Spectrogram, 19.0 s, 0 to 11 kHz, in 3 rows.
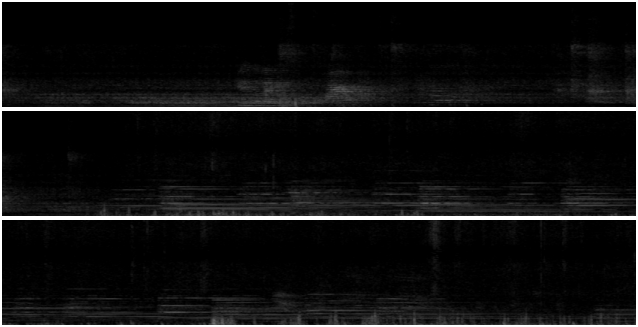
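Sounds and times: heavy low rumble: 0.0 - 5.2, 6.7 - 19.0
bells ringing: 7.0 - 19.0.

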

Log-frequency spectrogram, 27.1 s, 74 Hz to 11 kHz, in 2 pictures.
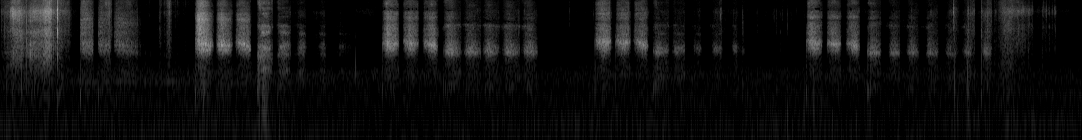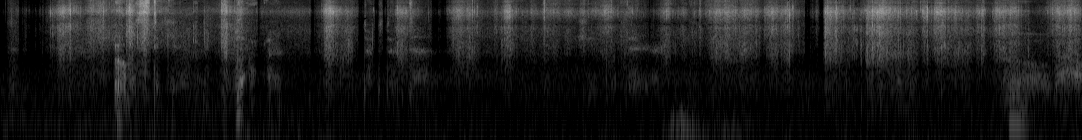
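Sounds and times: bird calling in rapid notes: 10.1 - 12.5.

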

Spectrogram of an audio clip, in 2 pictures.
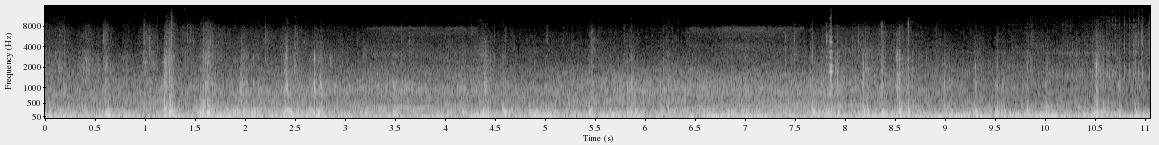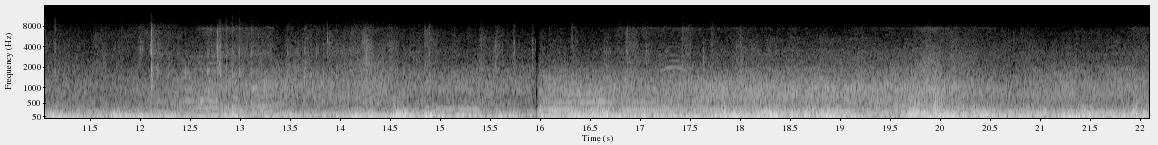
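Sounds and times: handlebar rattles and clicks: 0.0 - 16.0
road rumble: 0.0 - 22.0
wind buffeting microphone: 0.0 - 22.0.

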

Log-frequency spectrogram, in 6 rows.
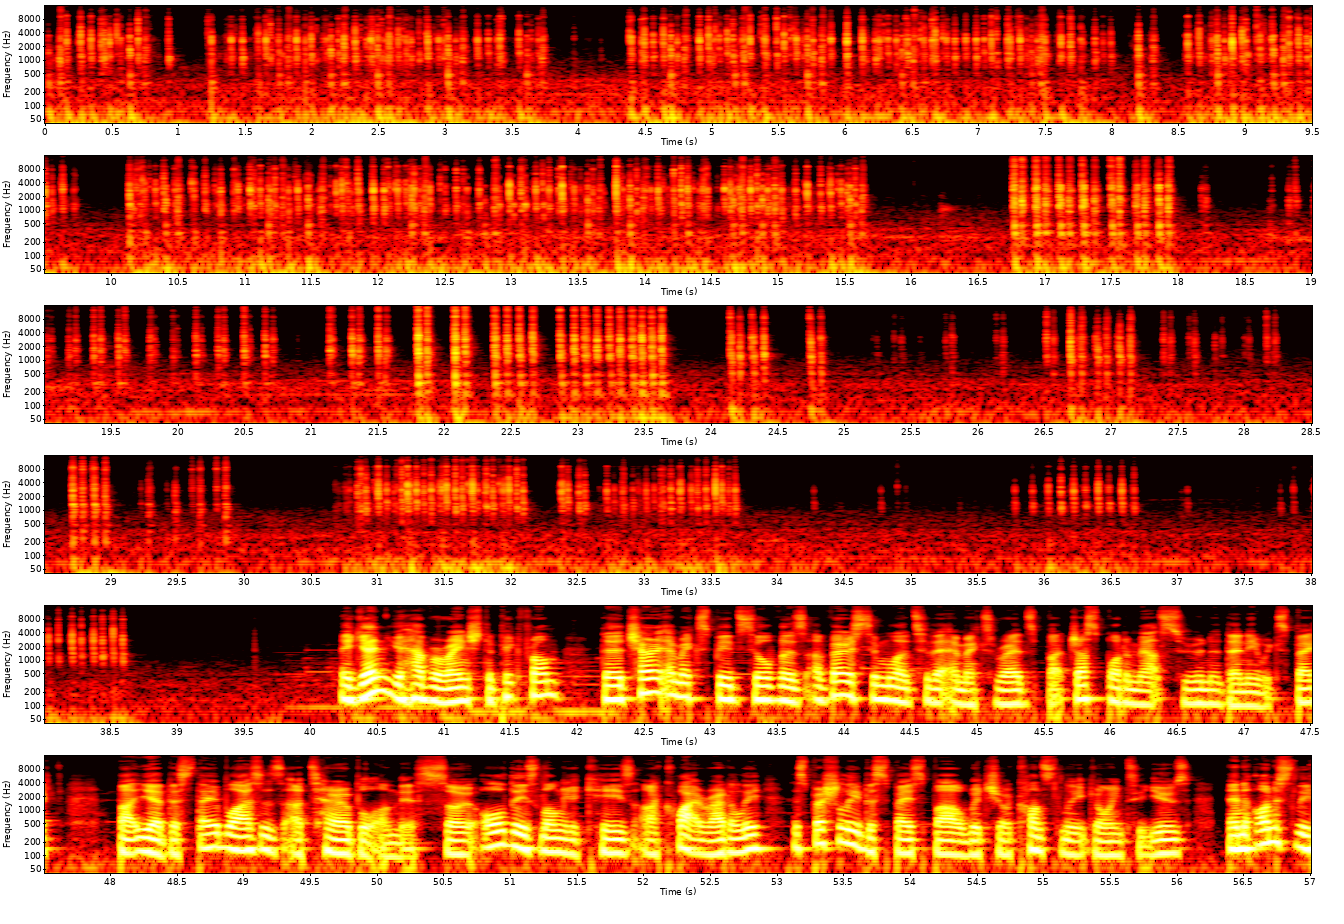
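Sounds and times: mechanical keyboard typing: 0.0 - 3.8, 4.4 - 15.7, 16.8 - 30.0, 30.7 - 33.8, 35.7 - 36.8, 37.6 - 38.7.

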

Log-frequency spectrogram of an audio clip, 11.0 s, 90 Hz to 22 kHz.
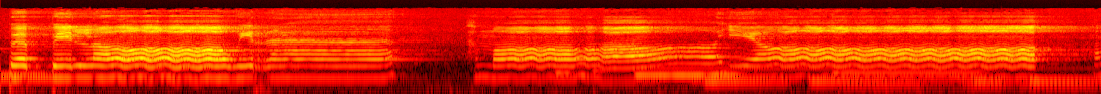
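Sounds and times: woman singing with vibrato: 0.0 - 11.0
low steady instrumental notes: 4.8 - 11.0.

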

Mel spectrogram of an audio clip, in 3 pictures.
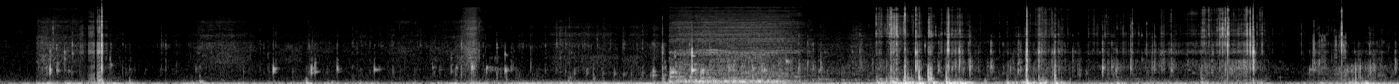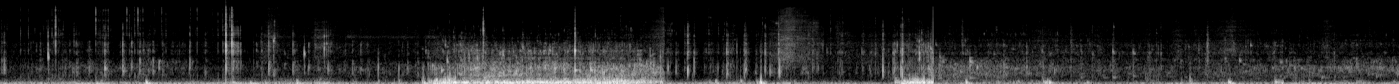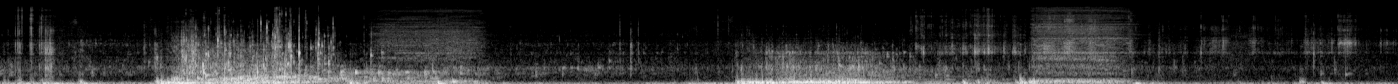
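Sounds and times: clicks and scrapes underwater: 0.4 - 32.9, 34.0 - 41.9
exhaled bubbles rushing: 18.2 - 20.7, 23.0 - 25.4, 29.5 - 34.2, 35.3 - 38.4
regulator inhalation hiss: 31.7 - 33.0, 38.3 - 39.4.

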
